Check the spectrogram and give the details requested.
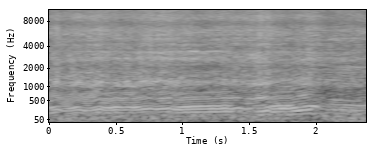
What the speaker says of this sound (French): Oh, la douceur du moteur.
